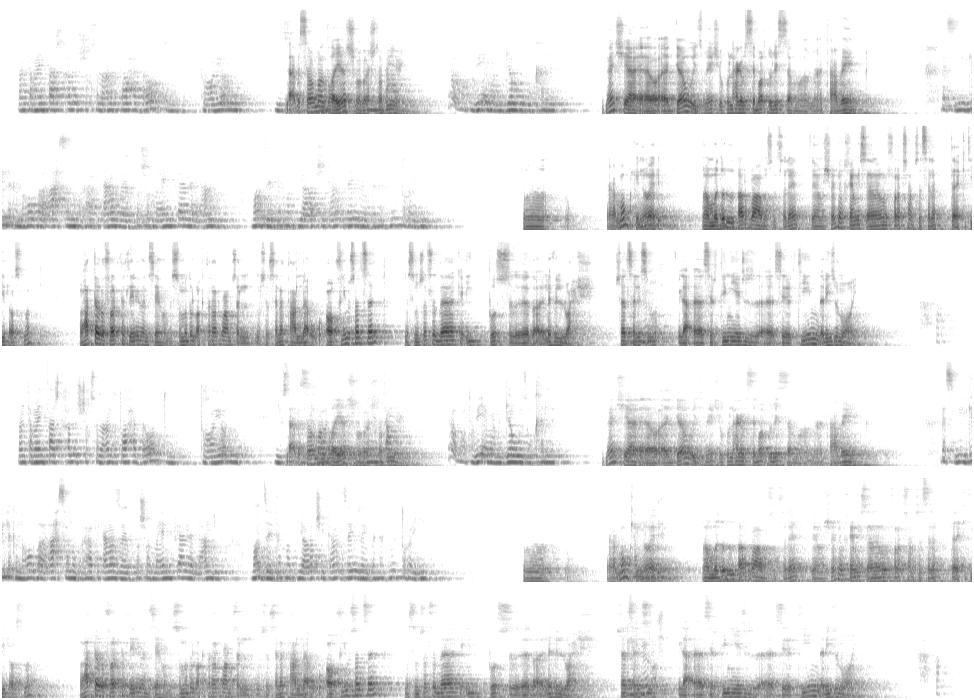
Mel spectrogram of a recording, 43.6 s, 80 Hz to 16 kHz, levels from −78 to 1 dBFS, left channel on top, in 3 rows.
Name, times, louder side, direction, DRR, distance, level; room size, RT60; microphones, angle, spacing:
voice 1, 0.2-2.7 3.0-3.6 4.1-4.9 5.4-5.9 6.7-8.3 14.1-17.8 18.3-20.9 24.0-24.6 38.4-38.9 42.8-43.1, right 1 dB, 80° right, 5 dB, 0.9 m, -41 dB
voice 2, 4.2-6.1 9.0-12.8 22.4-22.7 23.0-23.1 23.6-24.4 25.0-29.5 30.3-34.7 35.1-37.9 38.3-38.9 39.2-41.9, left 4 dB, 65° left, 11 dB, 0.5 m, -31 dB
9.4 x 6.7 x 2.8 m, 1.1 s
head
